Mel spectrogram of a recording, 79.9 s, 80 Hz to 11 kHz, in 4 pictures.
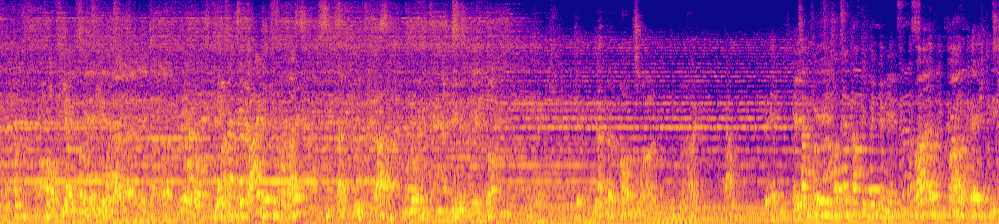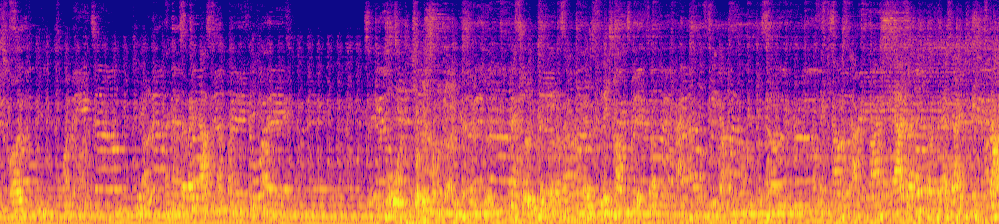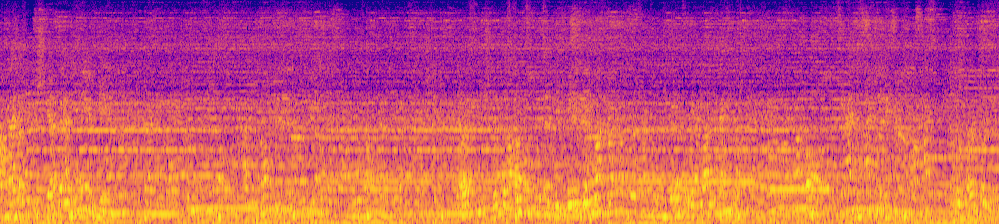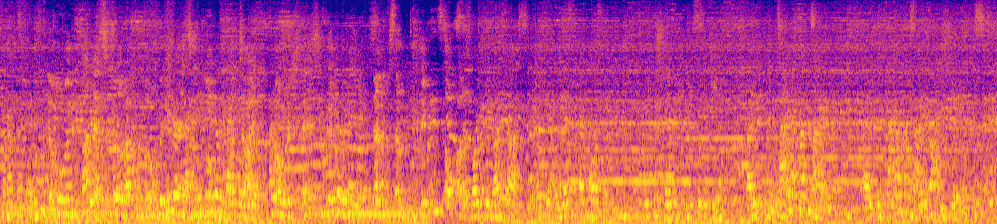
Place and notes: Frohnhausen, Essen, Deutschland - anyway
anyway, berliner str. 82, 45145 essen
17 May 2010, 23:18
